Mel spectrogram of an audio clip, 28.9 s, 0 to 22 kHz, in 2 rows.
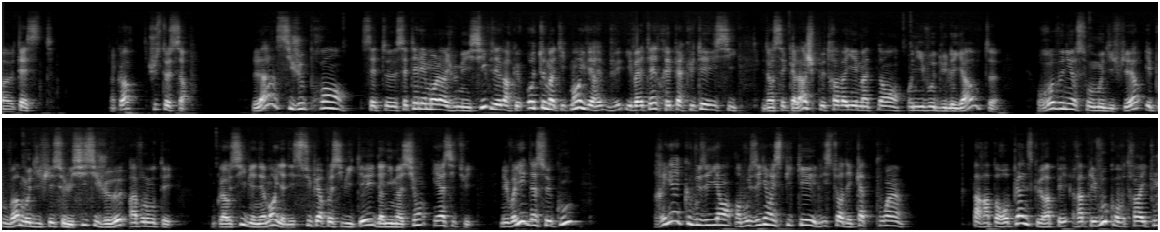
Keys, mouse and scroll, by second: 5.9-11.4 drag, 14.9-28.9 drag.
